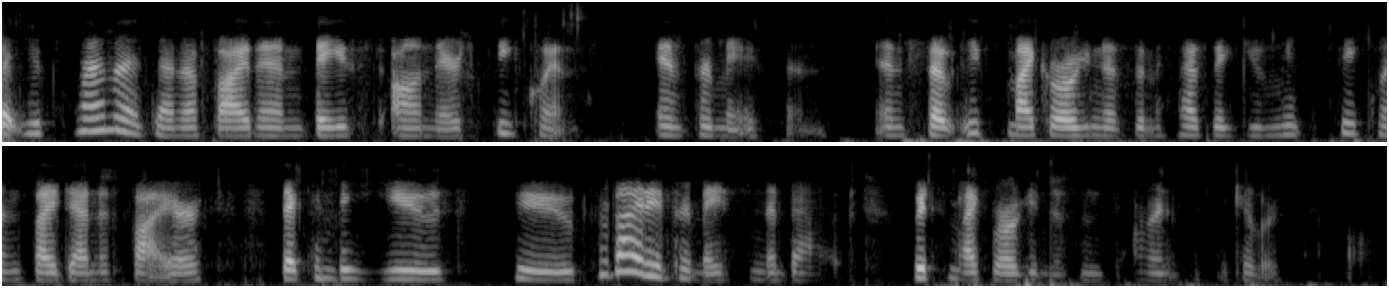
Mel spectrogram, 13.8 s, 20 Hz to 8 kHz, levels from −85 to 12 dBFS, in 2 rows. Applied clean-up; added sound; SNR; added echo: neural mask model DeepFilterNet 3.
